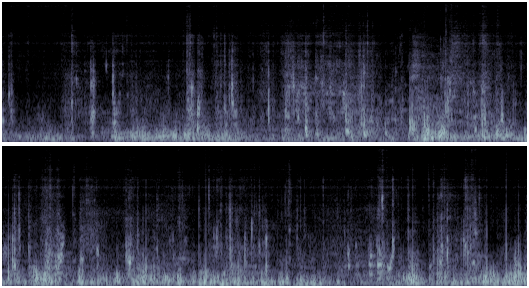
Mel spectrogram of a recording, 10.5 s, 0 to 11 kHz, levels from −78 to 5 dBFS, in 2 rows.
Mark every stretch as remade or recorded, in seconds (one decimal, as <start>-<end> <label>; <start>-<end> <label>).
0.0-3.9 remade; 3.9-4.5 recorded; 4.5-10.5 remade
